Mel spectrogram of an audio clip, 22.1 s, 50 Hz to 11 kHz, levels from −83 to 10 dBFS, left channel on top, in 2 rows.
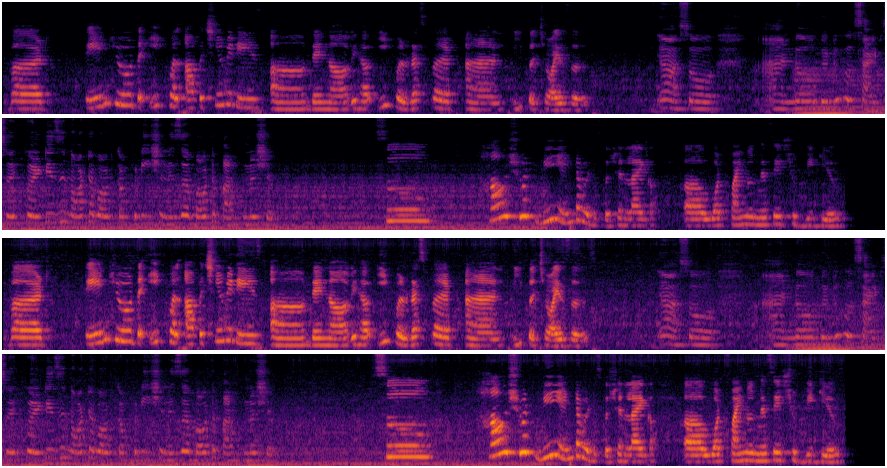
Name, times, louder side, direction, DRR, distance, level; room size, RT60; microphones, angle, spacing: voice 1, 0.1-0.6 1.0-7.3 15.8-16.4 17.1-19.2 19.6-21.5, right 7 dB, 60° right, 0.4 m, -23 dB
voice 2, 8.1-14.5, equal, 5° left, 0.4 m, -36 dB
sound 1, 9.9-18.1, right 1 dB, 85° left, 4.1 m, -38 dB
9.4 x 4.5 x 5.2 m
head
